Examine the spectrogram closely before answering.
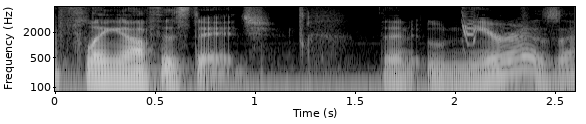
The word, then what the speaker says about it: Unira: Then Unira, is that how you pronounce this? Unira, yeah.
